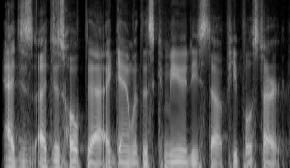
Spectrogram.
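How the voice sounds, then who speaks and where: Young male host, low voice, dry close sound, loose and rambling. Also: flat delivery, quick pace, no room sound. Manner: rambling, many fillers and restarts. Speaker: podcast host. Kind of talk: casual interview chat.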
